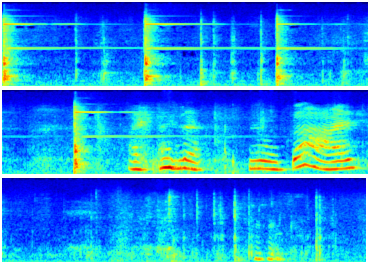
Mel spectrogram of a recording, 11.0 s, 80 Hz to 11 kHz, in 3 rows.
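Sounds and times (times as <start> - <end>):
doorbell chime ringing with bright metallic dings: 0.0 - 6.5
speech: 4.9 - 7.4, 9.8 - 10.2.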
